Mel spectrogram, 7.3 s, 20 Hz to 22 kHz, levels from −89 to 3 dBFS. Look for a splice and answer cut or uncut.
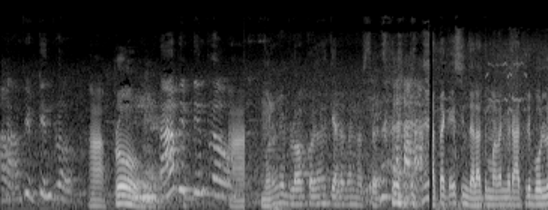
cut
